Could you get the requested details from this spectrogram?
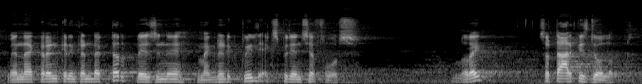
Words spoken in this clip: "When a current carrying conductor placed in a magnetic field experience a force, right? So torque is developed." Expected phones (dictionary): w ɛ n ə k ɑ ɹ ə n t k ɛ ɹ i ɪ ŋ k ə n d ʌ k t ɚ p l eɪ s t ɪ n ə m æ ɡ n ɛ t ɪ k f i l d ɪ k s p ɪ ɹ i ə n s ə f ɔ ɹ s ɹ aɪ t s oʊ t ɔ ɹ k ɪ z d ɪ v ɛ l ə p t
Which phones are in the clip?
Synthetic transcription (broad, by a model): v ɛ n ə k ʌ ɹ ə n t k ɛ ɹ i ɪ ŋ k ə n d ʌ k t ɚ p l eɪ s ɪ n ə m æ ɡ n ɛ t ɪ k f i l d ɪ k s p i ɹ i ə n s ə f ɔ ɹ s ɹ aɪ t s oʊ t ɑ ɹ k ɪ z d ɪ v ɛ l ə p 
